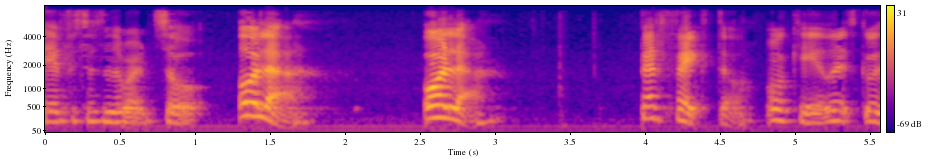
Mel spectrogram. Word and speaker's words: hola: agent Spanish is silent we don't hear it it's a classic Anglophone mistake to say hola but it should be Ola Ola Ola so it's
